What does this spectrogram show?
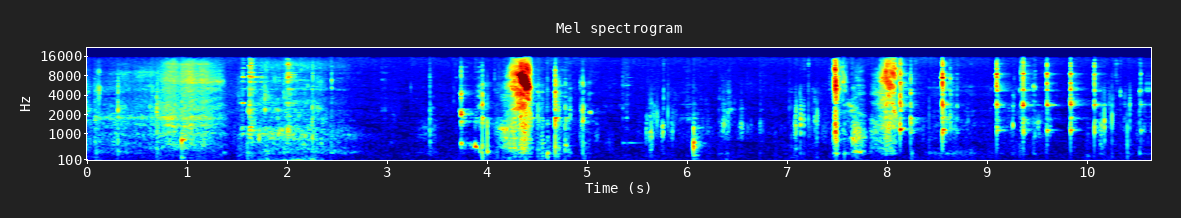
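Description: Mealtime eating sounds: chewing, with small clicks of chopsticks and a spoon against bowls and a glass cup. The clicks come thick and fast near the end.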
